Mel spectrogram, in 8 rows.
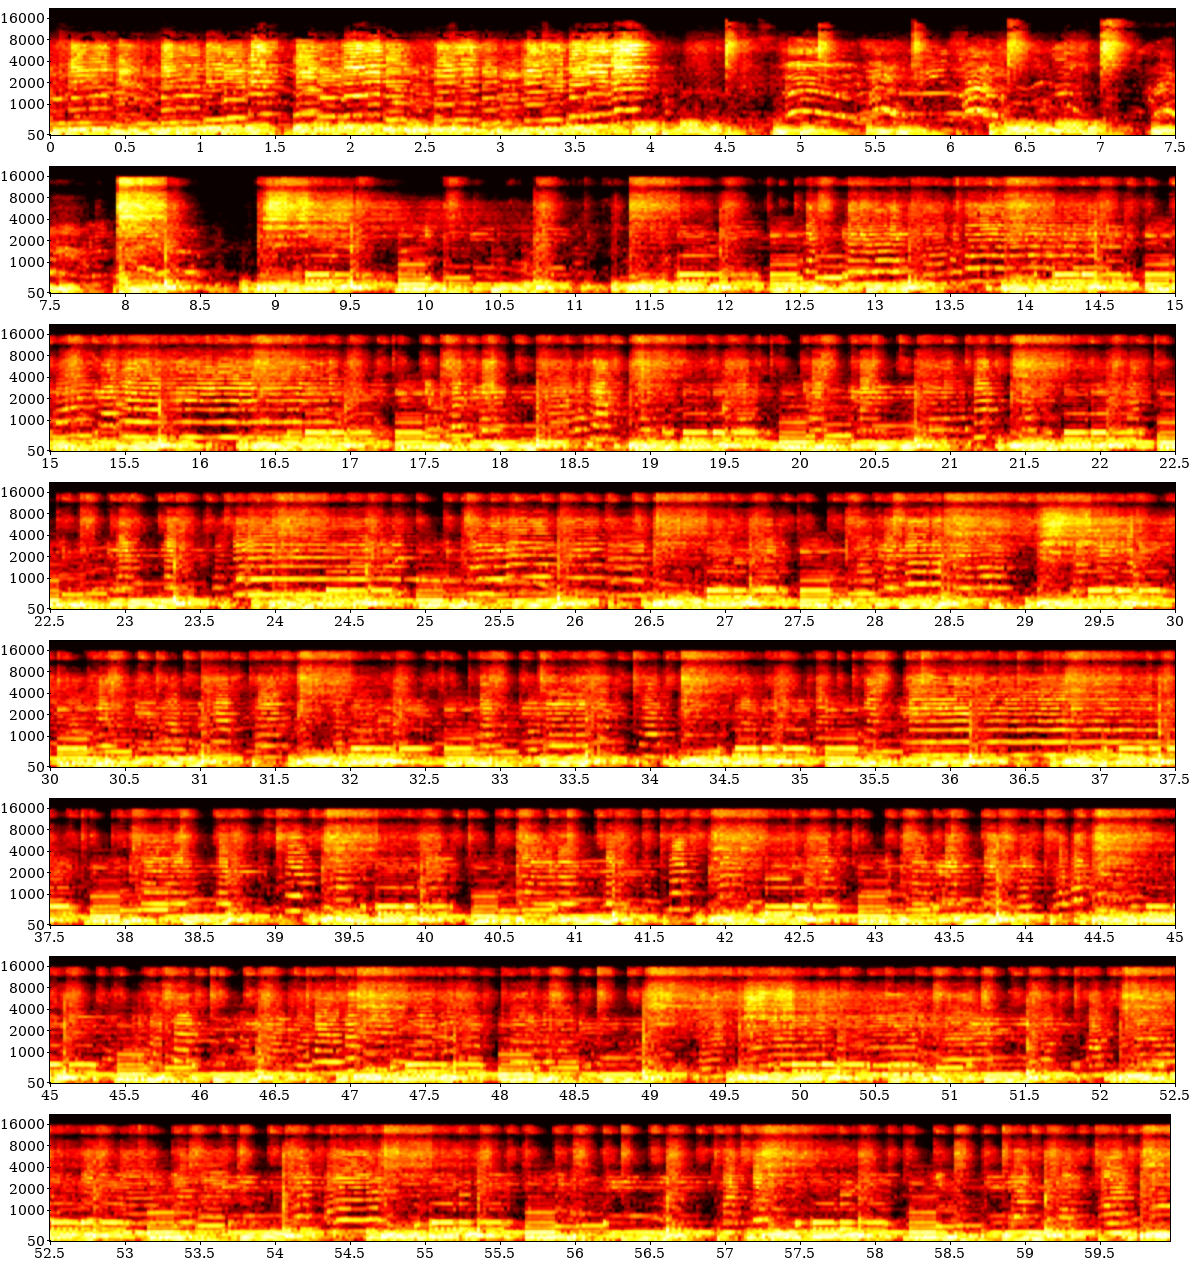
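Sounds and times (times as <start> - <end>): organ playing: 0.0 - 5.0, 8.9 - 59.9
drum kit beat: 0.0 - 59.9
electric guitar: 0.0 - 59.9.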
